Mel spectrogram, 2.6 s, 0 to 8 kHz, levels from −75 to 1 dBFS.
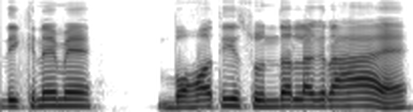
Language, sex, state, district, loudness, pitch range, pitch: Hindi, male, Jharkhand, Garhwa, -12 LUFS, 165-180 Hz, 175 Hz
